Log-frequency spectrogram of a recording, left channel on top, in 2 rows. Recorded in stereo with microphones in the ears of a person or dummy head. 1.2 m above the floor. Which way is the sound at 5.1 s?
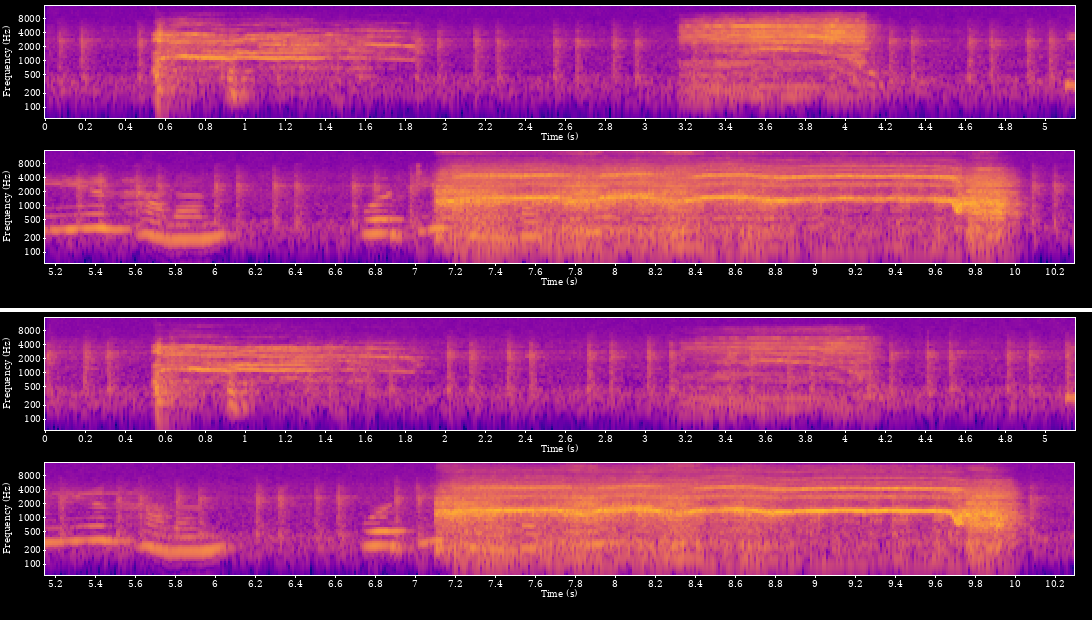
20° left (ahead or behind).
